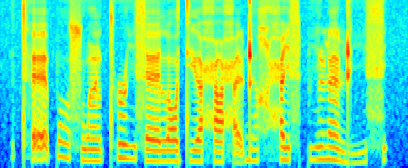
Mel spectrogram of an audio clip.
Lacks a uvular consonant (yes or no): no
